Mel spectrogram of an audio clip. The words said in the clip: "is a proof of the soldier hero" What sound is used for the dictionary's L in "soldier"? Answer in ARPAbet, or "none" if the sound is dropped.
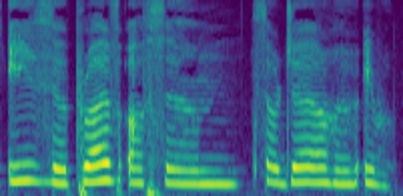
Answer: L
